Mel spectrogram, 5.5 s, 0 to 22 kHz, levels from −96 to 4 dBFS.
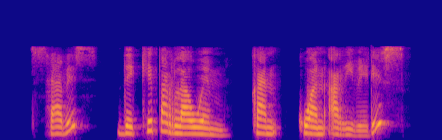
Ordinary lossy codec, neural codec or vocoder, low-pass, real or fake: AAC, 24 kbps; none; 5.4 kHz; real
